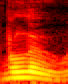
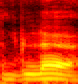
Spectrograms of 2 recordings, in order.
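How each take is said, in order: First: It is said like the English word blue. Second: It is said with a French-sounding vowel. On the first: The speaker calls it wrong. "not blue" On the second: The speaker calls it right. "it's bleu"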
